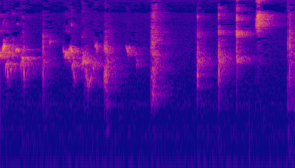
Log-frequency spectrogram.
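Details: Pet parakeet playing at a mirror, warbling fast chirpy syllables followed by a series of sharp rising chirps and a high whistled note.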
